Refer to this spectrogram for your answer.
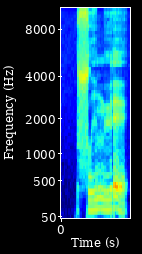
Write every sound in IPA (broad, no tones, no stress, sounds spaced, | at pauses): sʷ i m y ɾ e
